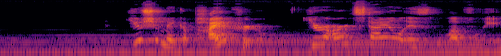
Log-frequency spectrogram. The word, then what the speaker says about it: Picrew: and suffering today, because I say it Picrew. I'm an American, and that means it's my God-given right to pronounce words as stupidly as I please.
